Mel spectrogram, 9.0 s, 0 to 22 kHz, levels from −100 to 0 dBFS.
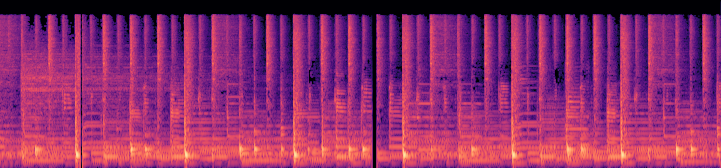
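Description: At 1.01 to 1.04 s and 4.66 to 4.72 s, a digital broadcast dropout mutes the receiver for about 32 ms, then 64 ms, consistent with one and two lost 32 ms frames. The gaps are clean silences with no smeared concealment.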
